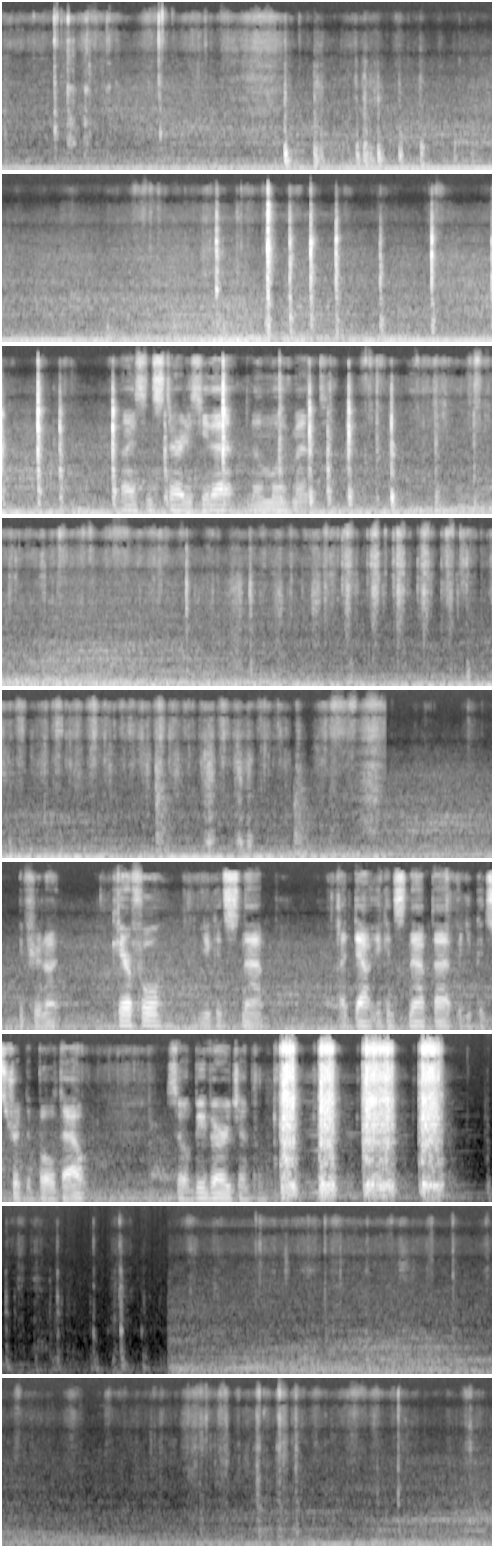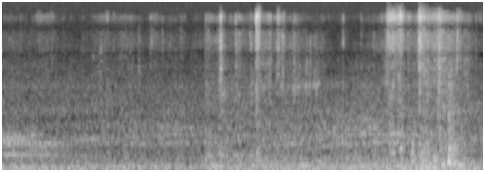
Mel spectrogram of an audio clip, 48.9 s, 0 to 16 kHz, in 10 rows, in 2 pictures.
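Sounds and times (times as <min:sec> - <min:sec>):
rubbing and handling noise: 0:00.0 - 0:23.5, 0:36.0 - 0:48.9
faint clicks and scrapes: 0:00.4 - 0:04.6, 0:40.6 - 0:48.9
ratchet clicking: 0:32.2 - 0:33.8.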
